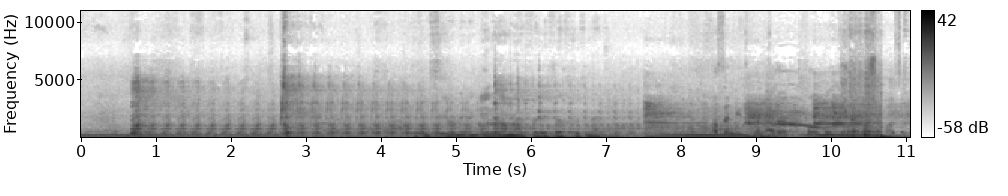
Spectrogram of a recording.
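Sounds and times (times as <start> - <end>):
amplifier hum: 0.0 - 11.0
electric guitar chord ringing: 0.0 - 11.0.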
